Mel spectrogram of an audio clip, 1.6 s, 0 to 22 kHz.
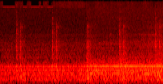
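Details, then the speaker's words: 12 V diesel heater starting on the lowest heat setting, run from a power station on DC power, drawing up to about 133 W: soft regular fuel pump ticks about three per second over a fan hum, normal. "Okay, I can hear it ticking now."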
